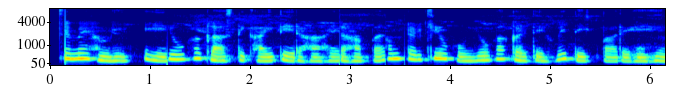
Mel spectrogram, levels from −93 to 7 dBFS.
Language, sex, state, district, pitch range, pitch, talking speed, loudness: Hindi, female, West Bengal, Jalpaiguri, 160-220 Hz, 170 Hz, 205 wpm, -37 LUFS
